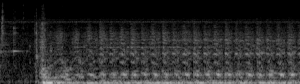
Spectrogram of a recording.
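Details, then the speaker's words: 1989 Pontiac Firebird barn find, sat for years: engine cranks at a steady even rhythm but never fires; no oil pressure building, battery weak; owner suspects fuel pump (relay thought not at fault, later found oil-gummed), not confirmed. "doesn't seem to be building any oil pressure batteries just a little so it's not the relay i don't think most likely i have to take it apart and it's the fuel pump"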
